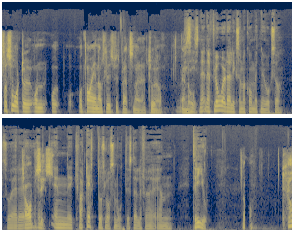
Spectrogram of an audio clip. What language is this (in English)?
Swedish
